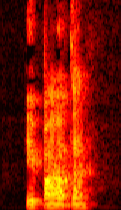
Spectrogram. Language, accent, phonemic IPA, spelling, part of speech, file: French, Canada, /e.pɑ̃.dɑ̃/, épandant, verb, LL-Q150 (fra)-épandant.wav
- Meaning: present participle of épandre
